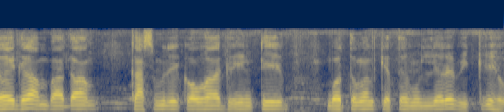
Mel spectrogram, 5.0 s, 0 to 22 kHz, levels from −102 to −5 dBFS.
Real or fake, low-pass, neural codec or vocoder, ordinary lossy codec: fake; 7.2 kHz; codec, 16 kHz, 4 kbps, FreqCodec, larger model; none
